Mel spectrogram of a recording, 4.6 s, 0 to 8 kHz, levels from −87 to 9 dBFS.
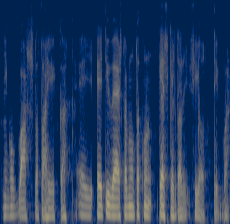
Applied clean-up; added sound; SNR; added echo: neural mask model DeepFilterNet 3.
